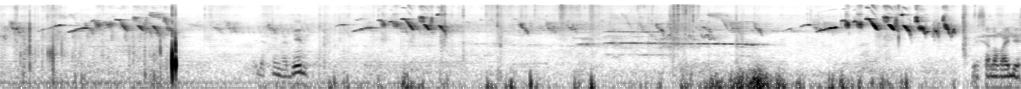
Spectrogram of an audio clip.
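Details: Caged male Double-collared seedeater challenging free wild rivals outdoors. Bursts of fast, high, descending chirp series separated by quieter gaps, a sharp click, rustling and low fluttering sounds, then a final lively twittered phrase.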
